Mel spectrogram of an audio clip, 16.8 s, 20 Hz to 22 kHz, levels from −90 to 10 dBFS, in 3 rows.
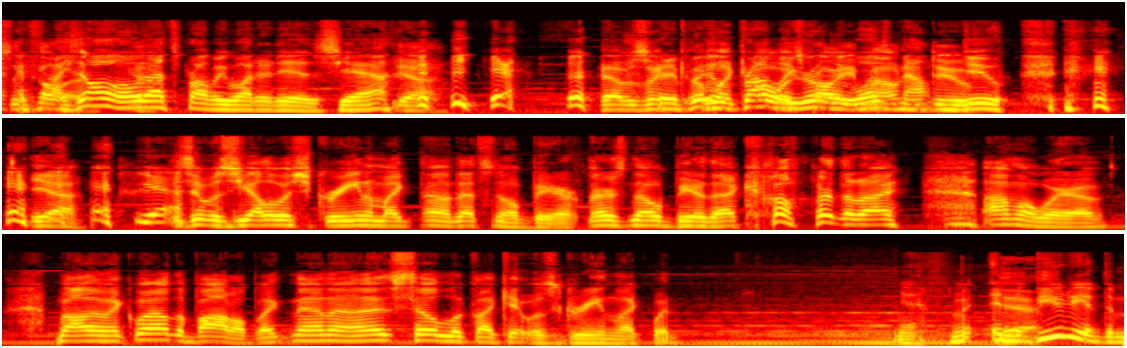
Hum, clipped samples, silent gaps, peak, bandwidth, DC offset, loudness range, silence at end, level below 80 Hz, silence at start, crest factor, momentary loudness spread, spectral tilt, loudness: none; under 0.1%; none; -4 dBFS; 12.5 kHz; 0.2%; 3 LU; 0 s; -48 dBFS; 0 s; 12 dB; 8 LU; -5 dB/octave; -16 LUFS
